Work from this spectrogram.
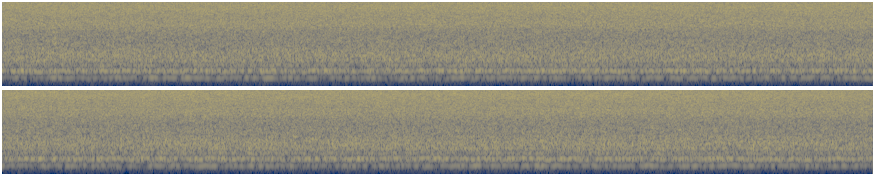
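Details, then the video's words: Swarm of honeybees captured in an empty bee hive, giving a thick continuous buzzing drone, even in loudness throughout, with a rich band of overtones. "How to Capture a Honeybee Swarm"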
